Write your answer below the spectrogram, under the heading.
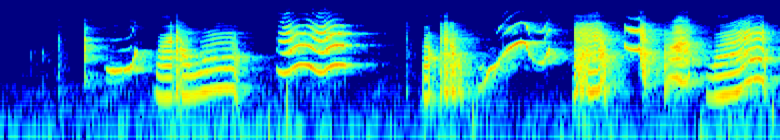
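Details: Indoor talking parrot delivering a rapid stream of bent, harmonic, voice-like syllables with wavering pitch, about a dozen in five seconds, in a quiet room.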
